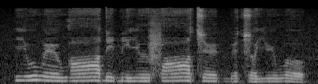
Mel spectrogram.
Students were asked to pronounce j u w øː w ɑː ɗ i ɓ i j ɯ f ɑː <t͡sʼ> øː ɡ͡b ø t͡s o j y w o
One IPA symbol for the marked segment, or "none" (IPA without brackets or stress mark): t͡s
